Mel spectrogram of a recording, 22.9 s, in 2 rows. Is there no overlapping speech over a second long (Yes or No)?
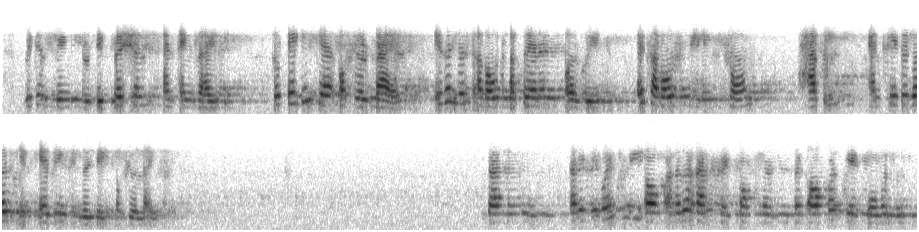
Yes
